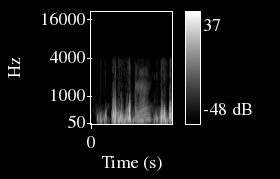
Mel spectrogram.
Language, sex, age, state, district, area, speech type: Odia, male, 60+, Odisha, Jajpur, rural, conversation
